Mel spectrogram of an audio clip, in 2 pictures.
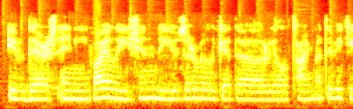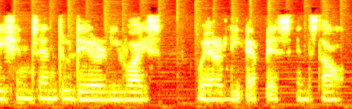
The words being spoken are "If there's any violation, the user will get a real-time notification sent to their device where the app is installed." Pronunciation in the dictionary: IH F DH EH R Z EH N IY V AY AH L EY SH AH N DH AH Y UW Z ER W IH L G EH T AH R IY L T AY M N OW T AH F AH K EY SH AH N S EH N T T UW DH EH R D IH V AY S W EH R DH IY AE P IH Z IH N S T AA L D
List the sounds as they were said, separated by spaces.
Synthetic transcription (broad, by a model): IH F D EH R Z EH N IY V AY AH L EY SH AH N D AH Y UW Z ER W IH L G EH T AH R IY L T AY M N OW T AH F AH K EY SH AH N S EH N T T UW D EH R D IH V AY S W EH R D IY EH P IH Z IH N S T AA L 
